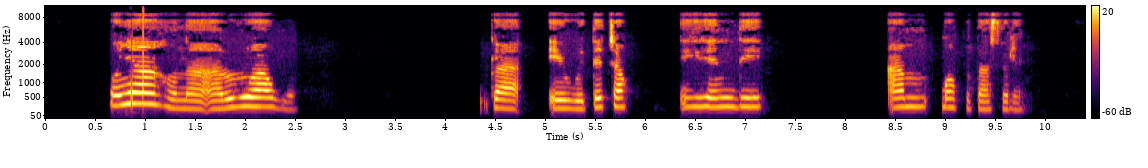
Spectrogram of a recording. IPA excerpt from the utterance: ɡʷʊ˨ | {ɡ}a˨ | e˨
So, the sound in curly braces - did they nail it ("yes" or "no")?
yes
